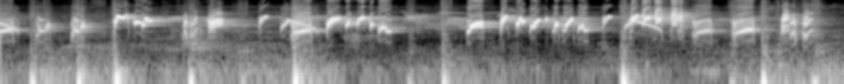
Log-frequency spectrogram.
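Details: Caged red-whiskered bulbul performing the doubled 'berl' song, slow and distinct, as a copying model. Lively bursts of whistled, looping notes come in clusters of three to six, with soft clicks between them and brief gaps.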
